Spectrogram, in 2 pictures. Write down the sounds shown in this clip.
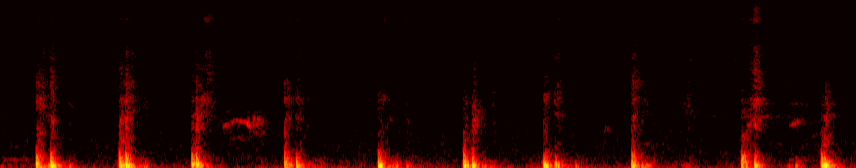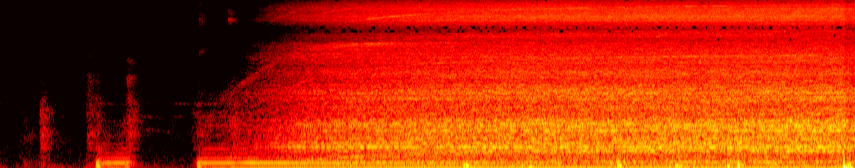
footsteps, vacuum cleaner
